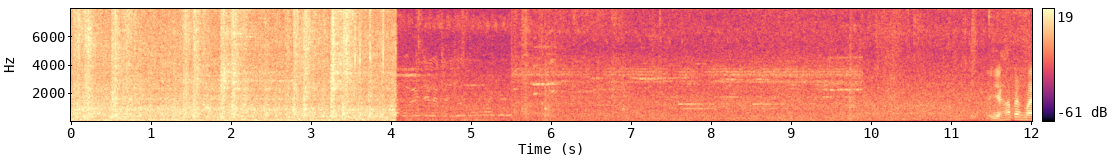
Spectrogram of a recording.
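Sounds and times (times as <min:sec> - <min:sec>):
train rumbling: 0:00.0 - 0:12.0
faint platform background noise: 0:04.1 - 0:12.0.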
